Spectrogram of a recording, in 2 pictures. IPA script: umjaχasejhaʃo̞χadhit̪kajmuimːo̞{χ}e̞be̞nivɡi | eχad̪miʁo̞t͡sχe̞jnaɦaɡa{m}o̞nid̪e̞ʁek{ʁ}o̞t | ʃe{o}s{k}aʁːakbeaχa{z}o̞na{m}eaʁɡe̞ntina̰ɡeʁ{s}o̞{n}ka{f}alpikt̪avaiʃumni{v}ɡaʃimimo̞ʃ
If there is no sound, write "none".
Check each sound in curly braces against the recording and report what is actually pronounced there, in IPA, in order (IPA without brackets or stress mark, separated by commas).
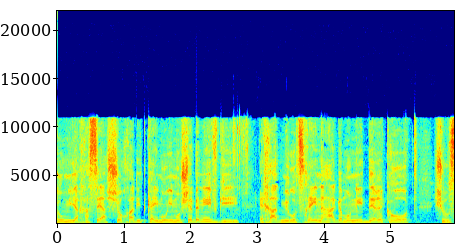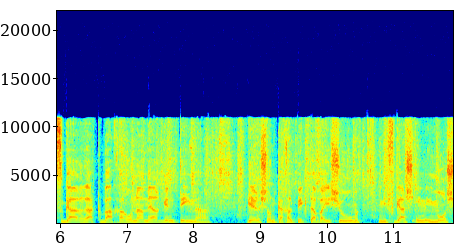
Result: ʃ, m, ʁ, u, ɡ, ʁ, m, ʃ, n, χ, f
